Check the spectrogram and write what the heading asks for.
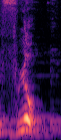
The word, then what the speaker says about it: flot: Así, la T no se pronuncia. Le flot.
